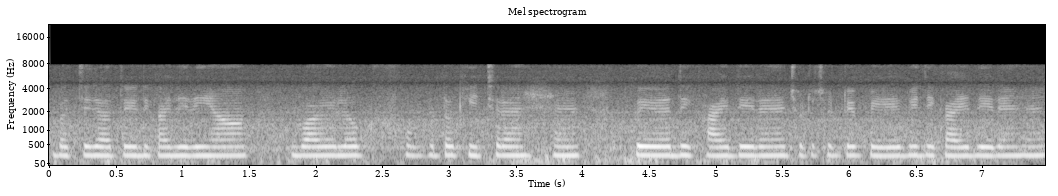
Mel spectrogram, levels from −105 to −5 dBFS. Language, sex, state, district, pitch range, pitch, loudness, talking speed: Hindi, female, Uttar Pradesh, Budaun, 220-225 Hz, 220 Hz, -16 LUFS, 200 wpm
